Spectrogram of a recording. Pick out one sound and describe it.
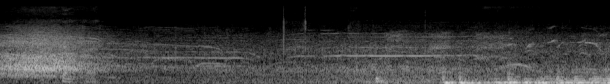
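A marching band's brass plays long held notes.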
